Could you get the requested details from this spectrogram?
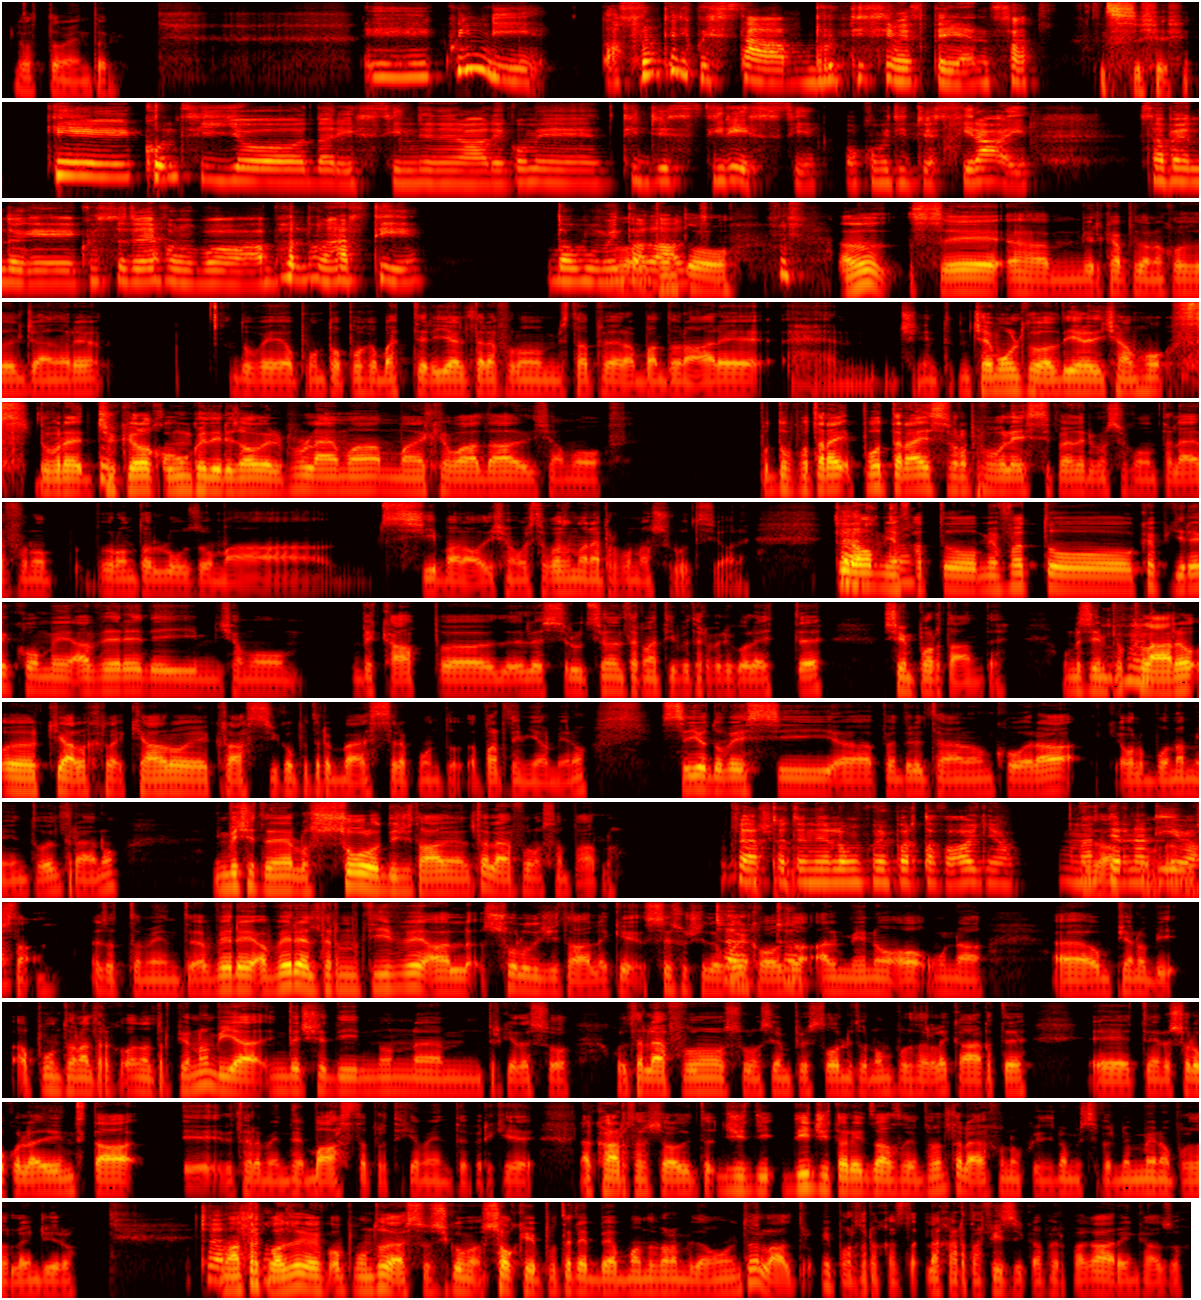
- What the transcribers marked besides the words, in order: "Esattamente" said as "sattamente"; tapping; laughing while speaking: "Si"; "consiglio" said as "contiglio"; other background noise; laughing while speaking: "abbandonarti"; "Allora" said as "lora"; chuckle; lip smack; "proprio" said as "propio"; "proprio" said as "propo"; in English: "backup"; in Spanish: "claro"; stressed: "solo"; unintelligible speech; "abbandonarmi" said as "abbandronarmi"
- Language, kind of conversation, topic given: Italian, podcast, Come ti adatti quando uno strumento digitale smette di funzionare?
